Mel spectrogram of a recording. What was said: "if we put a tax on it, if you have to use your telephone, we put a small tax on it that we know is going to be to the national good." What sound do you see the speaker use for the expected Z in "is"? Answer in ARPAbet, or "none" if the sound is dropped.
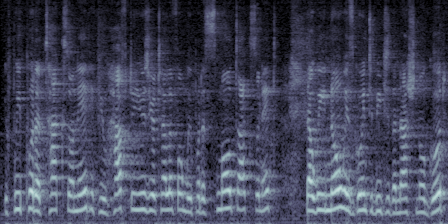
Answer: Z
